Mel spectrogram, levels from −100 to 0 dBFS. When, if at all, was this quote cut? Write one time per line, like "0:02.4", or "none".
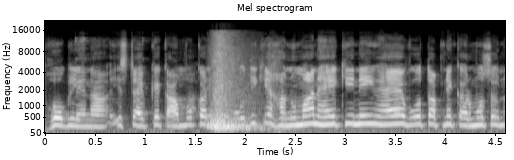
0:02.0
